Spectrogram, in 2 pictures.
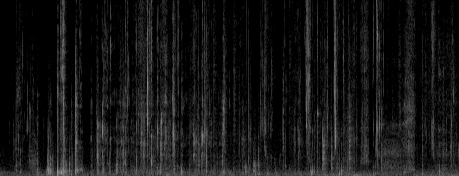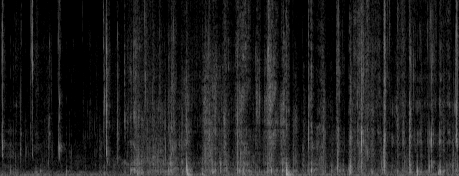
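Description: Close-miked eating: chewing a forkful of butter chicken in sauce, then biting and crunching into a fried samosa, with many short wet clicks and crackles from the mouth.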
